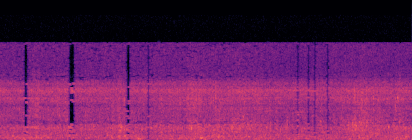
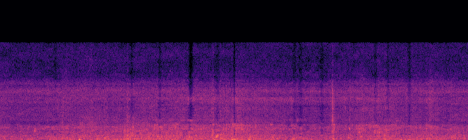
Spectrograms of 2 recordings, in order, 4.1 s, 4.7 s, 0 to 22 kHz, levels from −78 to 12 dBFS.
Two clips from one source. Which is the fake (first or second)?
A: second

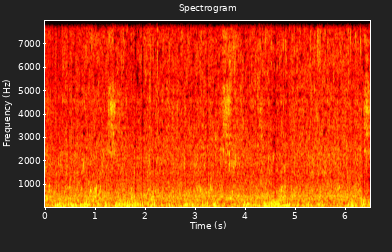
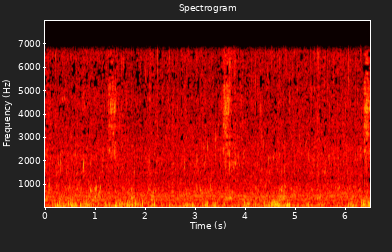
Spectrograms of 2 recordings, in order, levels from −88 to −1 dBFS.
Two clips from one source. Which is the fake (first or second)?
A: first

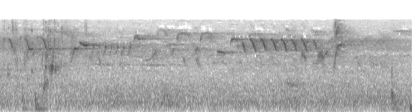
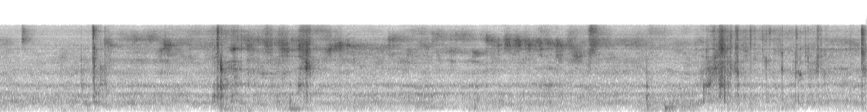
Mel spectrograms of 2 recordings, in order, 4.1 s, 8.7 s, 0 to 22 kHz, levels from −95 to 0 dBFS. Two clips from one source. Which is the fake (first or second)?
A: second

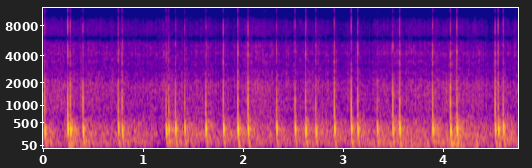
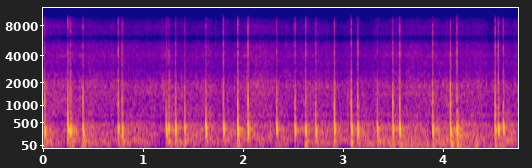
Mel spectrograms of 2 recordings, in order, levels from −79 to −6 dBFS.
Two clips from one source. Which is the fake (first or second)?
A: second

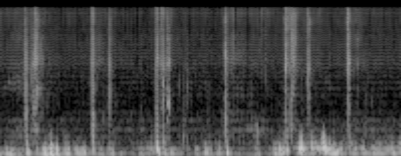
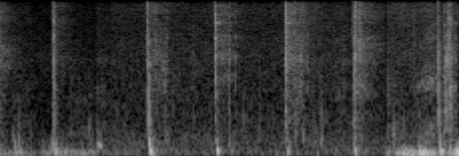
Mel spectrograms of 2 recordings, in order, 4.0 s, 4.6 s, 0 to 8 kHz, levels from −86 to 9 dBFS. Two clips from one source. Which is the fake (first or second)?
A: first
